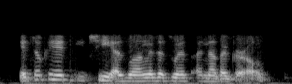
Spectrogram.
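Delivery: normal talking voice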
